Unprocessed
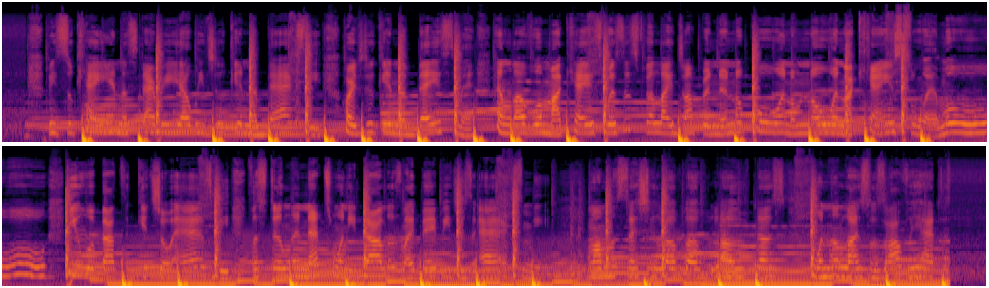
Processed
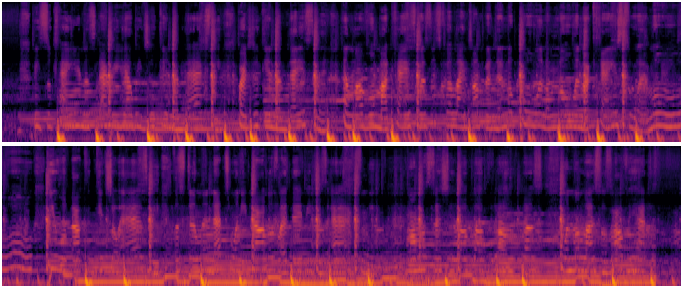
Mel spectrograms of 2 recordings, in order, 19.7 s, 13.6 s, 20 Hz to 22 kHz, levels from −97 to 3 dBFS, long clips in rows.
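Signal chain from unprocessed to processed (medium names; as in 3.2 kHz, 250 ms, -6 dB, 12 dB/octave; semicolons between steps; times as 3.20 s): dynamic bell 1.8 kHz, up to +6 dB, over -47 dBFS, Q 1.8; wide varispeed 1.45×; static phaser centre 2.2 kHz, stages 4; formant-preserving pitch shift +2.5 st; feedback delay 597 ms, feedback 56%, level -18.5 dB; trim -5.5 dB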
